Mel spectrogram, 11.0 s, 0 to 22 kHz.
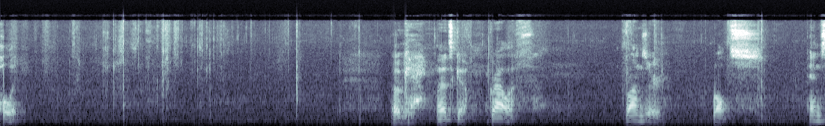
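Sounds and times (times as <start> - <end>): cards rustling: 0.5 - 4.1, 8.3 - 9.0.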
